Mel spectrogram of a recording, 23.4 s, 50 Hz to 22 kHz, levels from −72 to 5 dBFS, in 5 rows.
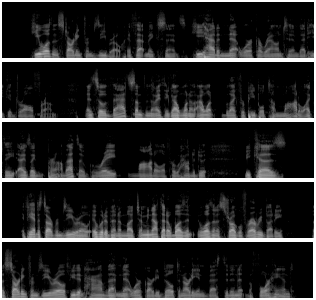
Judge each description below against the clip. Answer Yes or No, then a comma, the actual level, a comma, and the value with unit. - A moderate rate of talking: No, fast, 245 wpm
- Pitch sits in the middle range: No, low, 100 Hz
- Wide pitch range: No, average, 3.3 semitones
